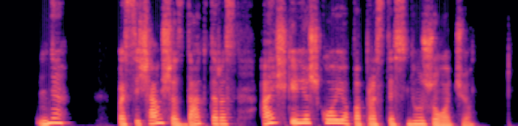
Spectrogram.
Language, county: Lithuanian, Šiauliai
